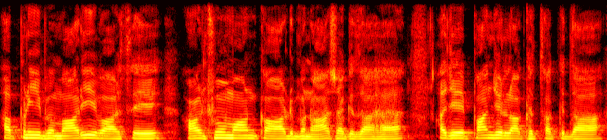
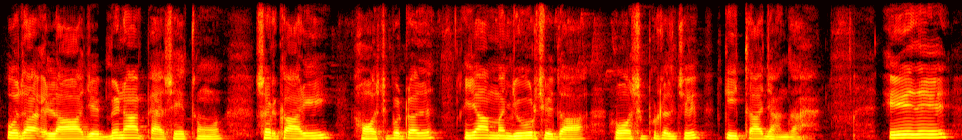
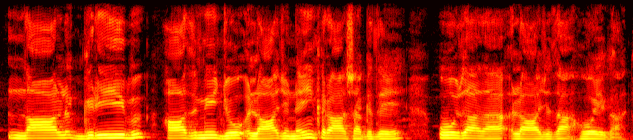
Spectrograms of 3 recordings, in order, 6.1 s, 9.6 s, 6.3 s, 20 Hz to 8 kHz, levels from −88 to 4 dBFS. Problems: constant background noise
